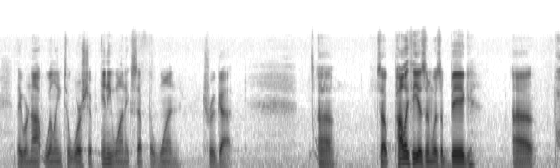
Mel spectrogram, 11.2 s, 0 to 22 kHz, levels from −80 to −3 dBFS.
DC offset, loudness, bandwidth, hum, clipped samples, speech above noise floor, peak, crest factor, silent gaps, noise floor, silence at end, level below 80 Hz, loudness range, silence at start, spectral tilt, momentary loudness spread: under 0.1%; -21 LUFS; 10.5 kHz; none; under 0.1%; 32 dB; 0 dBFS; 22 dB; none; -53 dBFS; 0 s; -48 dBFS; 13 LU; 0.35 s; -5.5 dB/octave; 20 LU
